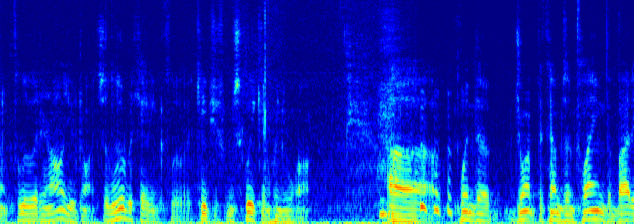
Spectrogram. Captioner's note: chuckle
